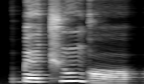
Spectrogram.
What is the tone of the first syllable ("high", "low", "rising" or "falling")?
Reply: high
